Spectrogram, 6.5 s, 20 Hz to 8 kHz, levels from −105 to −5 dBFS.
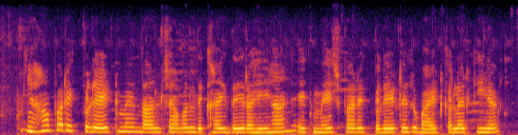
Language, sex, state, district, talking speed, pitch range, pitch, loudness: Hindi, female, Uttar Pradesh, Jyotiba Phule Nagar, 205 wpm, 220-240 Hz, 230 Hz, -19 LUFS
